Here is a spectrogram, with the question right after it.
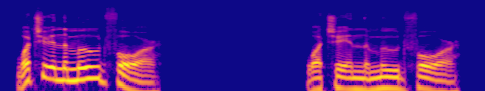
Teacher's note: Here the word you has been reduced to cha. Cha. This is extremely common in spoken English that the word you gets changed up in a lot of ways. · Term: whatcha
